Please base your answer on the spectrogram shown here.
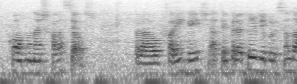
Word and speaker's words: Fahrenheit: para comparar eu tenho escala fahrenheit ou Fahrenheit como vocês querem como você fizer a pronúncia então escola Prefeito você tem aqui o ponto de pau quando eu falei era um alemão tem origem alemã tu fala eu Fahrenheit a temperatura de ebulição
